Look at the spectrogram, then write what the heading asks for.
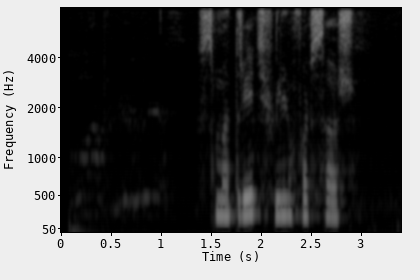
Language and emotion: Russian, neutral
